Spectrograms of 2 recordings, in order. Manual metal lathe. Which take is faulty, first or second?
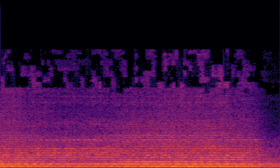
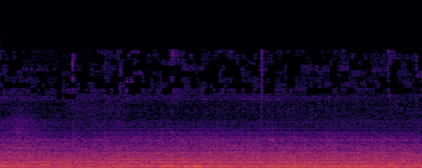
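first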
